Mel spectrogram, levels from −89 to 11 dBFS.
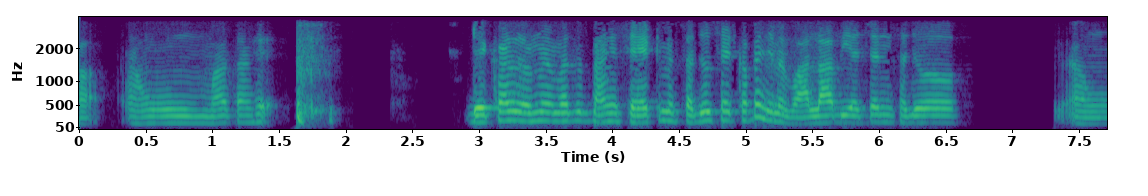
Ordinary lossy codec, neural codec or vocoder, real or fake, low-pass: AAC, 24 kbps; none; real; 3.6 kHz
